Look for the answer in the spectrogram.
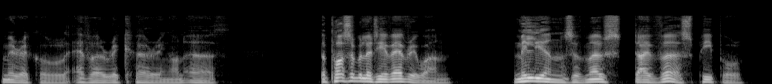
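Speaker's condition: No condition

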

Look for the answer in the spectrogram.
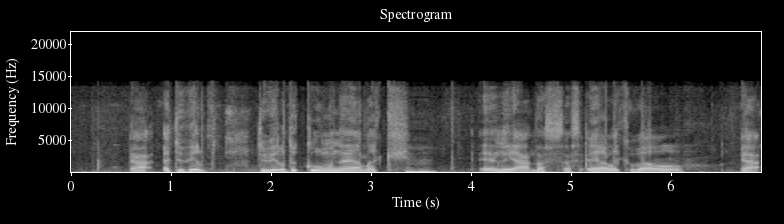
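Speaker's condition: Down syndrome; performing as gnome in theater, gnome language without full sentences, calls out on stage

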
